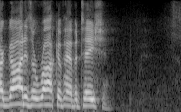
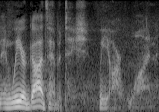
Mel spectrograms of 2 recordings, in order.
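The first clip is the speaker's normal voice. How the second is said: low hush sinking to a bare whisper; reverent whisper; 8 semitones lower, 10 dB quieter than usual. Real, not acted. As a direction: let it fade into an intimate whisper. Intimate climax on union with God.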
